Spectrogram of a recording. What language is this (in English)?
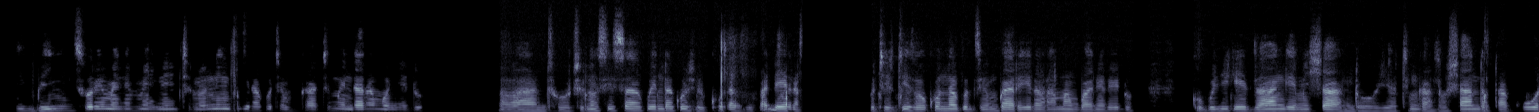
Ndau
